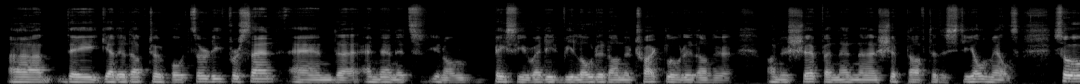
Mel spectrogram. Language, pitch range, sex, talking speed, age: English, 110-125 Hz, male, 220 wpm, 50-69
